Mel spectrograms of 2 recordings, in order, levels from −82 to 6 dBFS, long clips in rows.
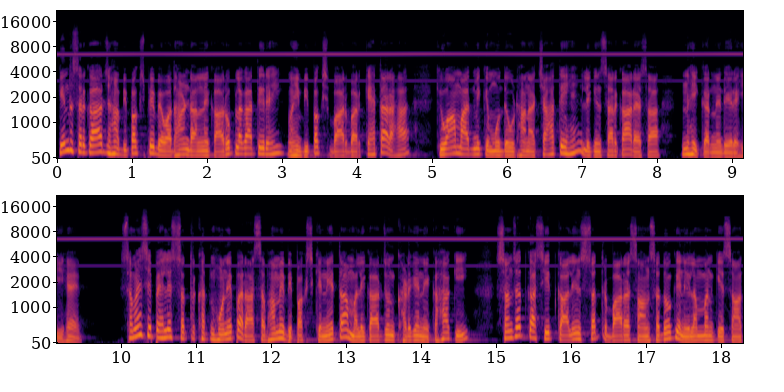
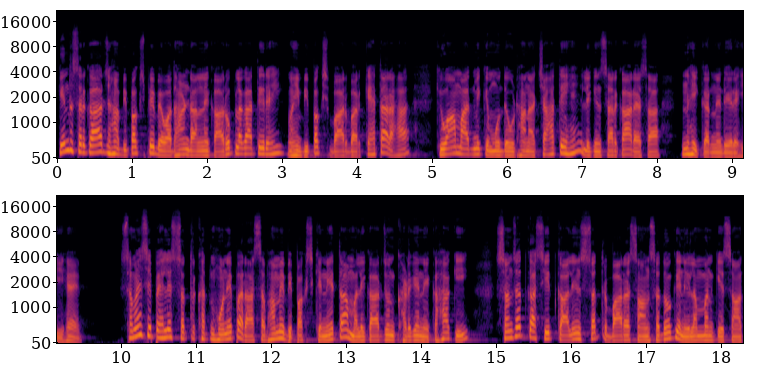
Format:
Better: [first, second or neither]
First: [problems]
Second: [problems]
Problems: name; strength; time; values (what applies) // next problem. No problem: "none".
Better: second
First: high-pitched whine; noticeable; throughout; 6.5 kHz, 15 dB below the speech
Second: none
